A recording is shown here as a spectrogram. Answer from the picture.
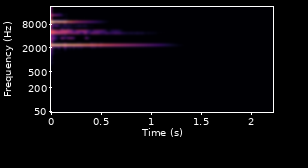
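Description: A single bright bell-like ding, struck once and ringing out, fading away within about a second, then silence.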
